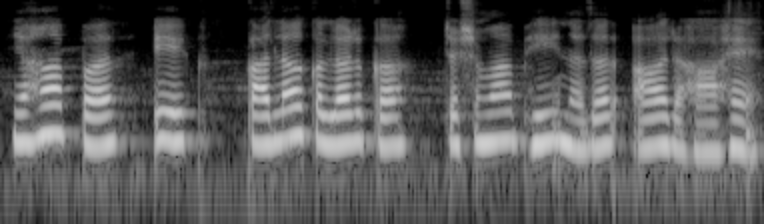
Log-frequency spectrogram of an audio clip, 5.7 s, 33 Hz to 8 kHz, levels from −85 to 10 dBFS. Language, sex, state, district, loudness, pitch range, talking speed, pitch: Hindi, female, Madhya Pradesh, Bhopal, -15 LUFS, 225-250 Hz, 125 wpm, 235 Hz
